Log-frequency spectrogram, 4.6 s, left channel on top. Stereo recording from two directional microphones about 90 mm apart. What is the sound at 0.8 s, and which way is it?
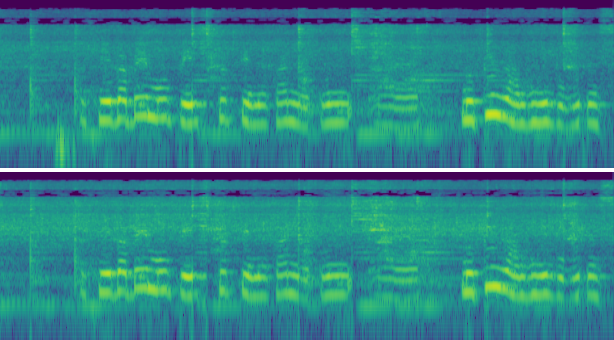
Sizzle, 15° left (ahead or behind).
